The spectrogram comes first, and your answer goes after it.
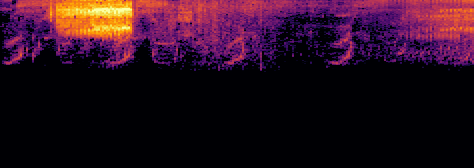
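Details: Gampsocleis buergeri, a katydid of western Japan, singing its 'chon gīsu' song: one loud, harsh, high-pitched buzz lasting under a second, followed by quieter stretches with faint short chirps in the background.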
